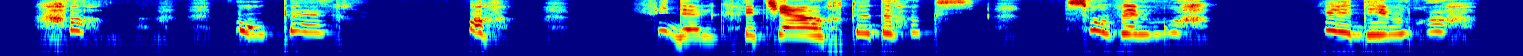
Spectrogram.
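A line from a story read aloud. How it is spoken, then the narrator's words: Sobbing woman pleading. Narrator (French): disait-elle à travers ses sanglots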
